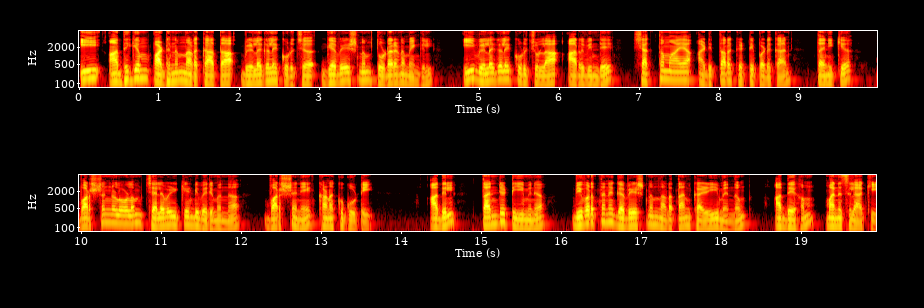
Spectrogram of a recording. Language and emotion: Malayalam, neutral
